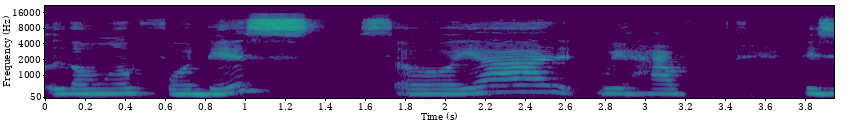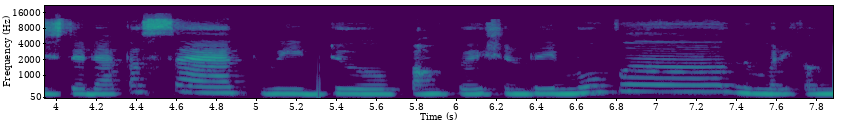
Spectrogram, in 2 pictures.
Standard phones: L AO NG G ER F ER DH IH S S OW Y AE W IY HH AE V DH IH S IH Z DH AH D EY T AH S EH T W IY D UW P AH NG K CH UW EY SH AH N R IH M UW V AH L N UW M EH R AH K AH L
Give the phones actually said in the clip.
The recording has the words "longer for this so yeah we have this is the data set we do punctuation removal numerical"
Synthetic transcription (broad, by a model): L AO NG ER F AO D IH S S OW Y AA W IY HH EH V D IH S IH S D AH D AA T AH S EH T W IY D UW P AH NG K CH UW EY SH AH N R IH M UW V AH L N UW M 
